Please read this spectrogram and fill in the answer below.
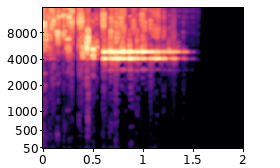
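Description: A bright, glittering chime sound effect from a logo intro animation, with sparkly high tinkles settling into one held high ding that cuts off about one and a half seconds in.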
